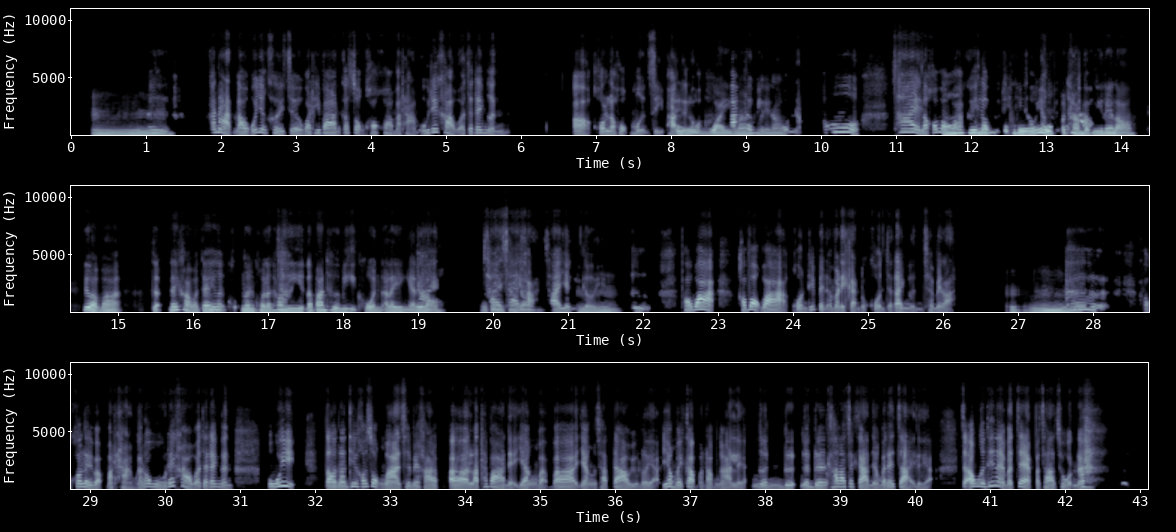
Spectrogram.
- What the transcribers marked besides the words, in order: other background noise
- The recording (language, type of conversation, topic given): Thai, podcast, เวลาเจอข่าวปลอม คุณทำอะไรเป็นอย่างแรก?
